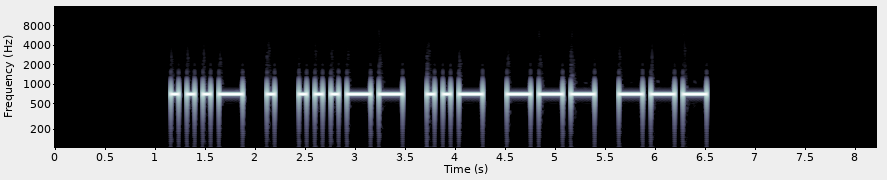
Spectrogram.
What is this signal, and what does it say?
Morse code, heard as a keyed tone, about 15 wpm, 700 Hz. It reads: VE3UOO
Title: DXCC-100 Call Signs - 6 Characters - Repeated 3x - 15wpm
